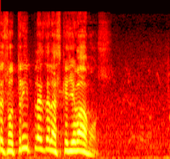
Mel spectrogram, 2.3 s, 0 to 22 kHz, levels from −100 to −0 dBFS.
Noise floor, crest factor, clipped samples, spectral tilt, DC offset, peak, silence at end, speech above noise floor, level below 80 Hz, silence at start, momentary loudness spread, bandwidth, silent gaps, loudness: -46 dBFS; 16 dB; under 0.1%; -5.5 dB/octave; under 0.1%; -4 dBFS; 0 s; 29 dB; -52 dBFS; 0 s; 6 LU; 16 kHz; none; -17 LUFS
